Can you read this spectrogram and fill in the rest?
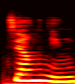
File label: "jiang1 ning2", Chinese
